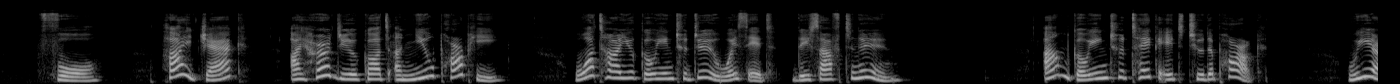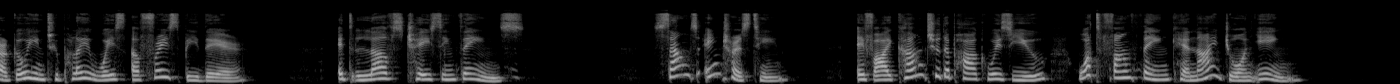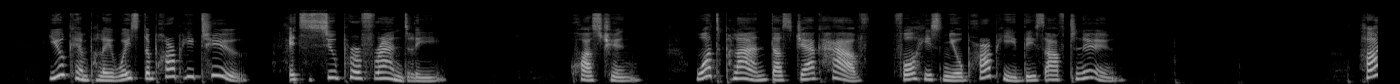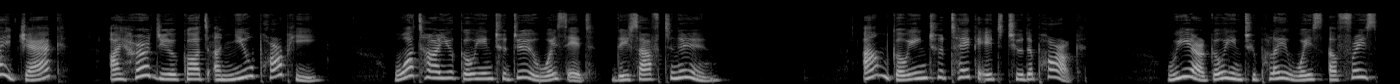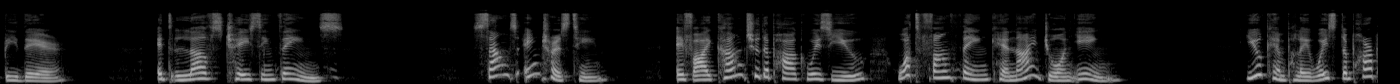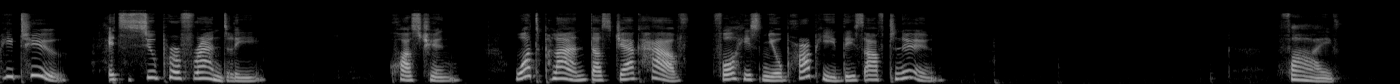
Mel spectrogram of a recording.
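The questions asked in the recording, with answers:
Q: What plan does Jack have for his new puppy this afternoon?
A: Take it to the park and play with a frisbee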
